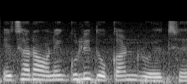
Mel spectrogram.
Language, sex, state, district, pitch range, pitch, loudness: Bengali, female, West Bengal, Jhargram, 190-225 Hz, 205 Hz, -13 LUFS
